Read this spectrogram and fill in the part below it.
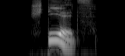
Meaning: genitive singular of Stiel
- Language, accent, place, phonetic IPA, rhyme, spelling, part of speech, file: German, Germany, Berlin, [ʃtiːls], -iːls, Stiels, noun, De-Stiels.ogg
